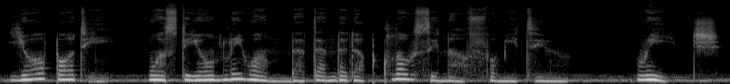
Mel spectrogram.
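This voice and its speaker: Scheming undead witch-queen, whispery and slow, low dark tone, patronizing and purring, voiced by a woman. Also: expressive. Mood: whispered, scheming. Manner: purring, patronizing, calls listener darling. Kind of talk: ASMR audio roleplay.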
